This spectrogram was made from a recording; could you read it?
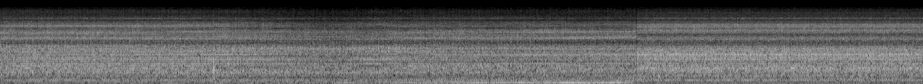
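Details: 2012 Mercedes-Benz E350 BlueEfficiency idling with a steady thin whine from a worn idler pulley bearing; fixed by replacing the idler pulley.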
